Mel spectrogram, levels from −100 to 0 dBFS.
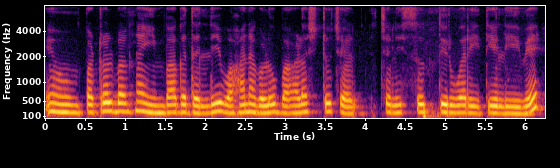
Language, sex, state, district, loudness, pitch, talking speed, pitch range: Kannada, female, Karnataka, Bangalore, -14 LUFS, 200 Hz, 105 wpm, 190-215 Hz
